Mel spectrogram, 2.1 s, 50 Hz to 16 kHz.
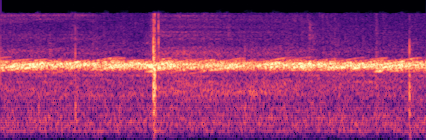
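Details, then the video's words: Frogs mating in a homestead farm pond on April 25, 2022, as spring warms up, hold a steady high-pitched trilling chorus without break, with a few sharp clicks scattered through. "Frogs Song"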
